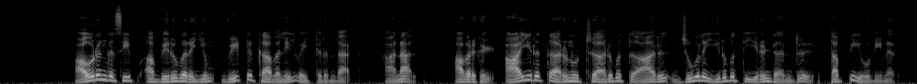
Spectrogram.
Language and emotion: Tamil, neutral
